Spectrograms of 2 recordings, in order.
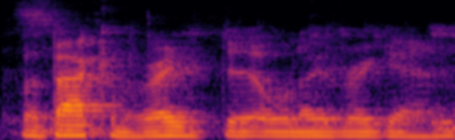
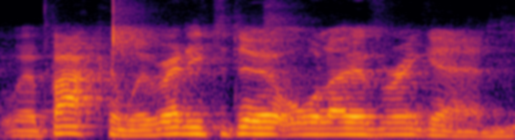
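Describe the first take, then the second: First: It is said in a solemn, serious tone. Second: It is said in a light, upbeat tone.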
